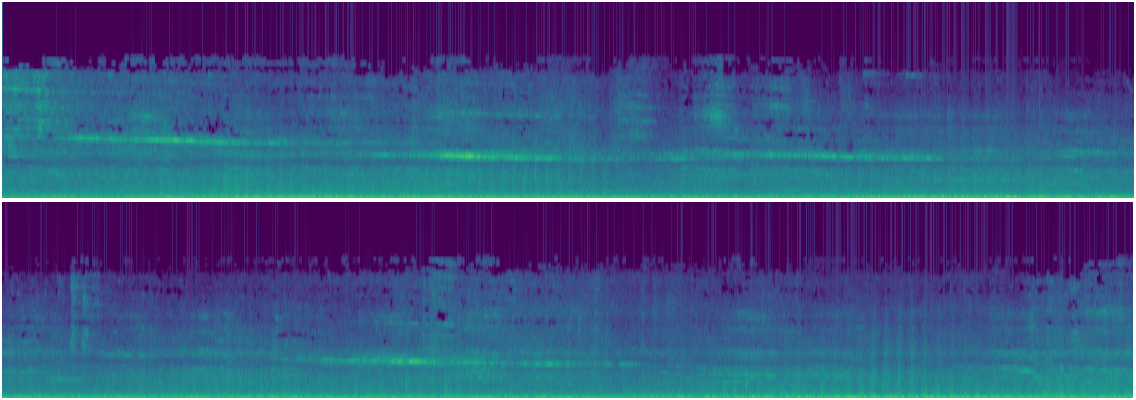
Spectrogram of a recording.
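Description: Double-stack intermodal freight cars rolling past on the rails: a steady, loud low rumble of wheels on track, with high-pitched wheel squeals that slide down in pitch several times.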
